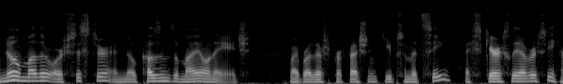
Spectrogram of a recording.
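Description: No technical faults are audible anywhere in this speech recording.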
